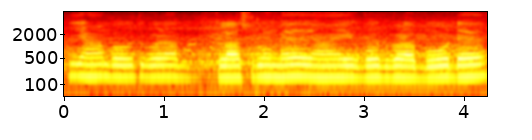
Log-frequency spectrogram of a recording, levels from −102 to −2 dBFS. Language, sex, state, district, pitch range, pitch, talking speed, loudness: Hindi, male, Jharkhand, Ranchi, 155-165 Hz, 160 Hz, 155 wpm, -16 LUFS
